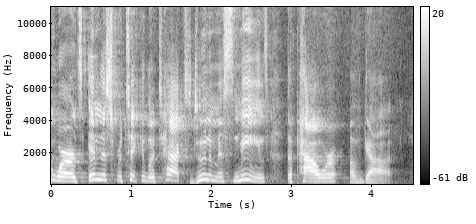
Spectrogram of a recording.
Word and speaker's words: dunamis: the word power, it's using the Greek word dunamis. Now, for those of you who are taking notes, dunamis is spelled D-U-N-A-M-I-S.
